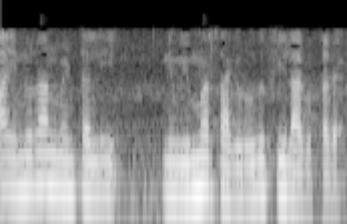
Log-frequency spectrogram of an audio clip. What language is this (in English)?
Kannada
